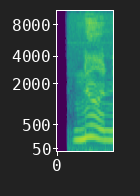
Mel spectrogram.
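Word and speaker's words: נון: Nun is pronounced N as in November.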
